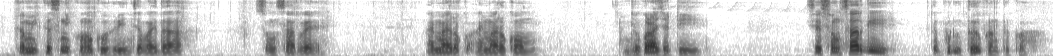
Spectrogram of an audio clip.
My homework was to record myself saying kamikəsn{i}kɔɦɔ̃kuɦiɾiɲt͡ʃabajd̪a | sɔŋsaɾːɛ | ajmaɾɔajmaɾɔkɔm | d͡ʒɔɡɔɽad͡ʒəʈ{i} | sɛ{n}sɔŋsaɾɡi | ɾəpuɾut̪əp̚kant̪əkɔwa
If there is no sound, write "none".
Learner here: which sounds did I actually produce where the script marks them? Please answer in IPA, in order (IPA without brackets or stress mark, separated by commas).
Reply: i, i, none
